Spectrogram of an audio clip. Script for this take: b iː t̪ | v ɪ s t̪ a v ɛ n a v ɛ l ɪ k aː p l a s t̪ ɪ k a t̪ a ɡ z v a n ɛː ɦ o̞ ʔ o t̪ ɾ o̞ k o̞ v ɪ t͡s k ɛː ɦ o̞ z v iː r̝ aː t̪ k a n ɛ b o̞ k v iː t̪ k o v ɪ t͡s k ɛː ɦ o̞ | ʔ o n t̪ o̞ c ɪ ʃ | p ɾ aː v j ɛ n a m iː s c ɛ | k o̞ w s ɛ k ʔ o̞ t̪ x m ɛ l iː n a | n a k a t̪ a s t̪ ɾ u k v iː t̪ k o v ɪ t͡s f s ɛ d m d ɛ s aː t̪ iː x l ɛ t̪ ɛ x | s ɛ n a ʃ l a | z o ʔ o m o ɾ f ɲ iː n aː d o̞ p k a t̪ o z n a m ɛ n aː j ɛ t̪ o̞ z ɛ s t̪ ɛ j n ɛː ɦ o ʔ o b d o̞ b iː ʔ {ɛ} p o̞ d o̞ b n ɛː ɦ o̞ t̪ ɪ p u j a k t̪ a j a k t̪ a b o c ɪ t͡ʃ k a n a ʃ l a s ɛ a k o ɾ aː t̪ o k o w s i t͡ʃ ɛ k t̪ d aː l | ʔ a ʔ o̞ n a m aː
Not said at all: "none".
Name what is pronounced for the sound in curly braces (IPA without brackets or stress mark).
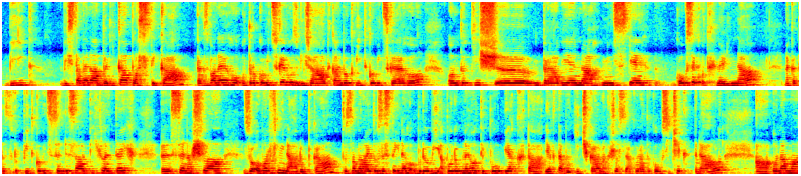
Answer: a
